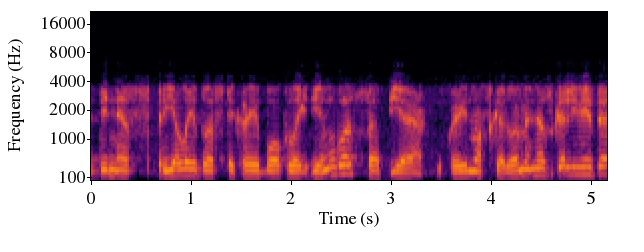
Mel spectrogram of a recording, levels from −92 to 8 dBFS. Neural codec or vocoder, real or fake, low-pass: codec, 16 kHz, 8 kbps, FunCodec, trained on LibriTTS, 25 frames a second; fake; 7.2 kHz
